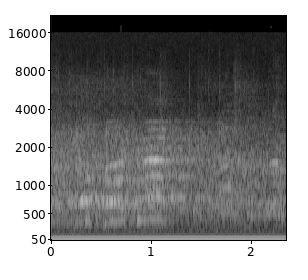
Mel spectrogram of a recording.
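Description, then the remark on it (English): Dense gym crowd noise with scattered raised voices shouting over a steady roar: Jamestown basketball fans yelling at once for a foul call after a blocked shot, sustained. “Jamestown crowd asking for contact.”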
